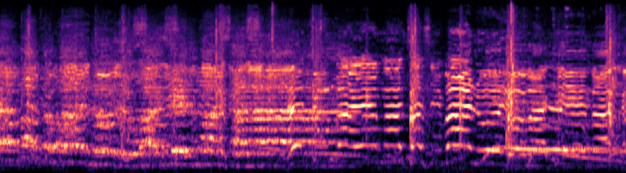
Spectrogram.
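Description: A young man claps his hands rhythmically.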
